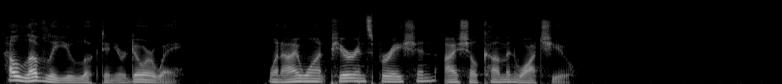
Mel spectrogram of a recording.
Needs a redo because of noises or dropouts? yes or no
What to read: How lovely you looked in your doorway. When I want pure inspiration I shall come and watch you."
no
